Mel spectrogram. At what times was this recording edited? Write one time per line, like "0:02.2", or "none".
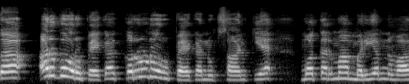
none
